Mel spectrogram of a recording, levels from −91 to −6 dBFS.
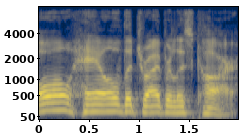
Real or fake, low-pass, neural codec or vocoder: real; 7.2 kHz; none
